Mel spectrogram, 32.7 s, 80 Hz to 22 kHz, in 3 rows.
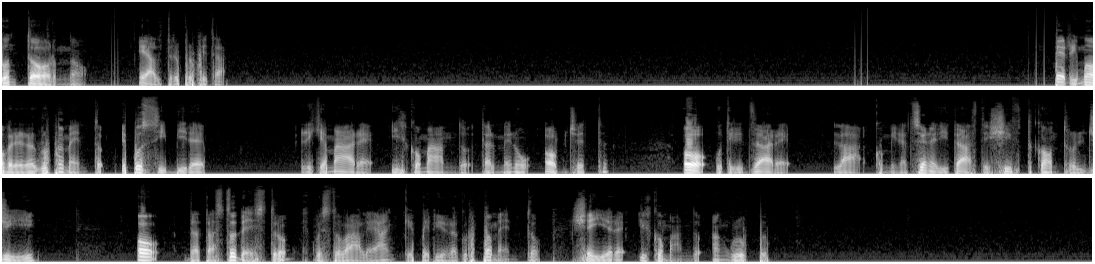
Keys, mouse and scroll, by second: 4.6 click, 9.5 click, 15.4 click, 22.8 click, 24.2 right click, 29.8 click, 30.9 click, 31.8 click, 32.6 click.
